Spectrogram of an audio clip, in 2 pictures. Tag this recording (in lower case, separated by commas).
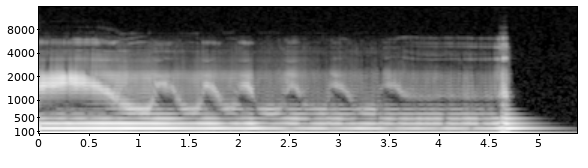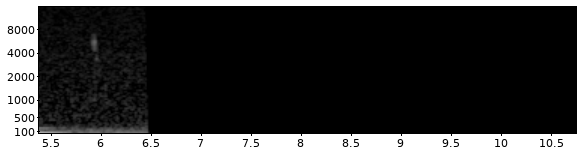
playing didgeridoo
